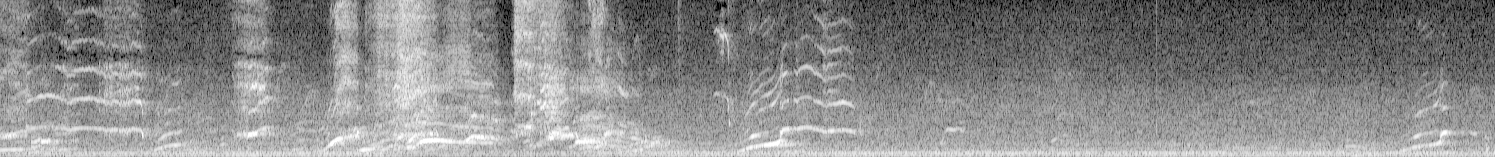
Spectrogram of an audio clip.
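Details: Japanese macaques at Joyama Zoo in Nagano, Japan, during feeding on apples, carrots, sweet potatoes, bread crusts and cabbage. Scattered rising squealing calls overlap in a dense cluster around the middle, over a steady low hum.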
